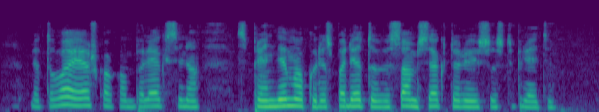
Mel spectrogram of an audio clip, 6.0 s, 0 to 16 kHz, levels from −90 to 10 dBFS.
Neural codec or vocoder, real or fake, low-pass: codec, 16 kHz, 8 kbps, FreqCodec, larger model; fake; 7.2 kHz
